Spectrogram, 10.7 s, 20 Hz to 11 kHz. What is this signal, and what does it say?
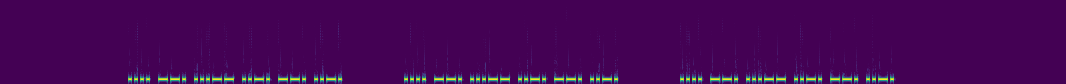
Morse code, heard as a keyed tone, about 37 wpm, 700 Hz. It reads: HG3FGF HG3FGF HG3FGF
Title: DXCC-100 Call Signs - 6 Characters - Repeated 3x - 40wpm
